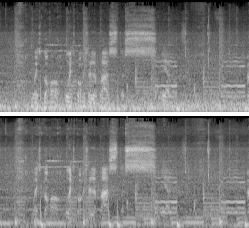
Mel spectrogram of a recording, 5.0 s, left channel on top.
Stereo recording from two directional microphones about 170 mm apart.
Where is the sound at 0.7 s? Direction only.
15° left (ahead or behind).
